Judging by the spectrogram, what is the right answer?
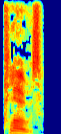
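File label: "clothes", American English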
